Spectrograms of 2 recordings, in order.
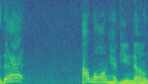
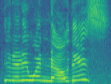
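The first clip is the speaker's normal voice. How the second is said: shocked disbelief; slower than usual. Real, not acted. Streamer stunned by a hidden game mechanic, high incredulous cry. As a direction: react like you just can't believe it.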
